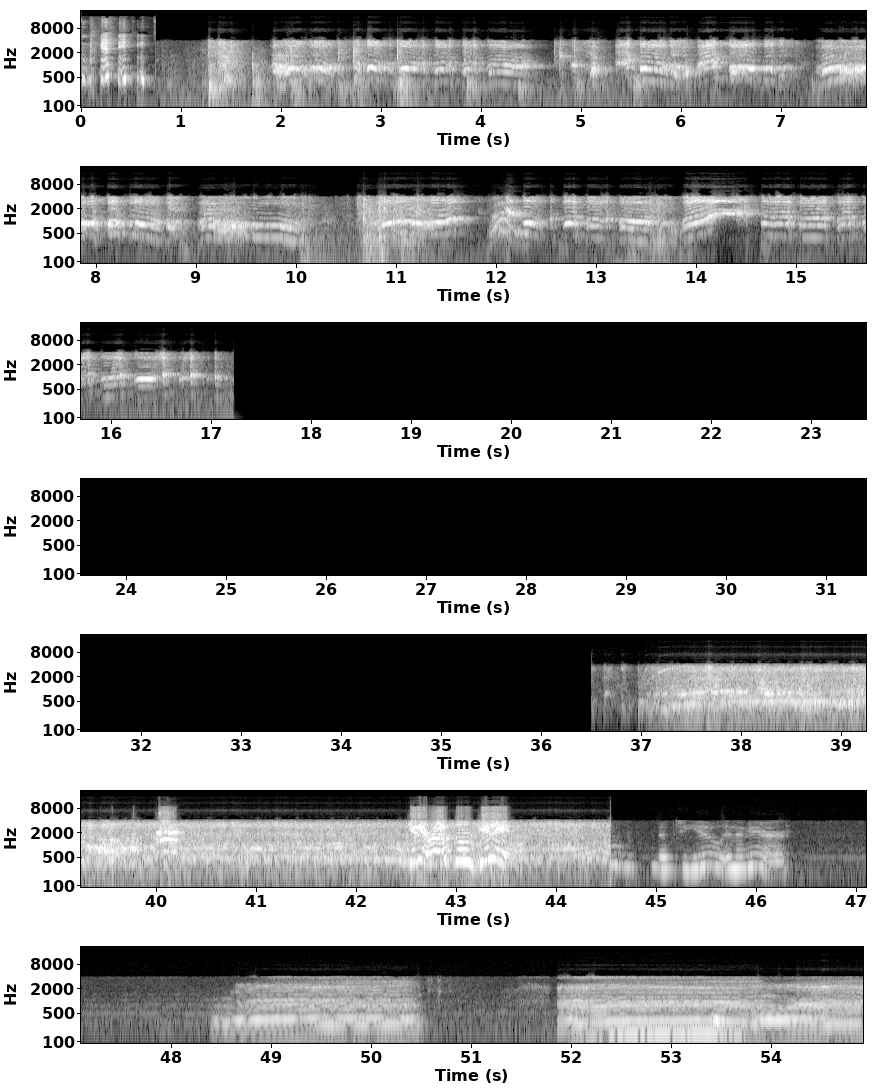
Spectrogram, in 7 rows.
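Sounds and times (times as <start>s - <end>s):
toddler laughing and squealing: 0.0s - 0.8s, 1.9s - 10.1s, 10.8s - 17.1s, 39.5s - 40.4s
vacuum cleaner running: 37.0s - 44.6s.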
